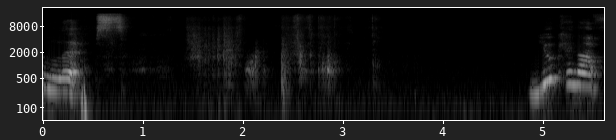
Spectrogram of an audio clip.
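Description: A woman reads aloud with animation, close by.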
